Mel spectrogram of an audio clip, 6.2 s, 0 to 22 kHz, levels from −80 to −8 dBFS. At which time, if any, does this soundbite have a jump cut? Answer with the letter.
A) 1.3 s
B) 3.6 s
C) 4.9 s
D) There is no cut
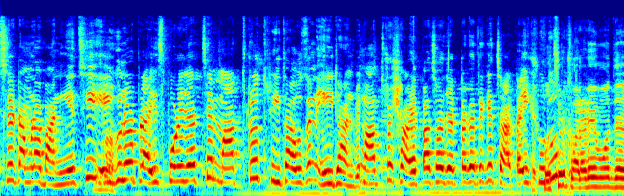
B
